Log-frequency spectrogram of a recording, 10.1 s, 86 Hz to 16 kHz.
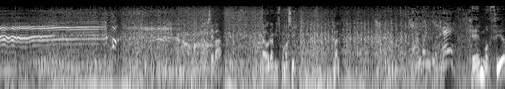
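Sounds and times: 
brief squeak as a car comes to a stop: 0:00.0 - 0:04.6
car engine rumbling as the vehicle pulls up: 0:00.0 - 0:09.9
speech: 0:04.2 - 0:07.1, 0:09.4 - 0:10.0.

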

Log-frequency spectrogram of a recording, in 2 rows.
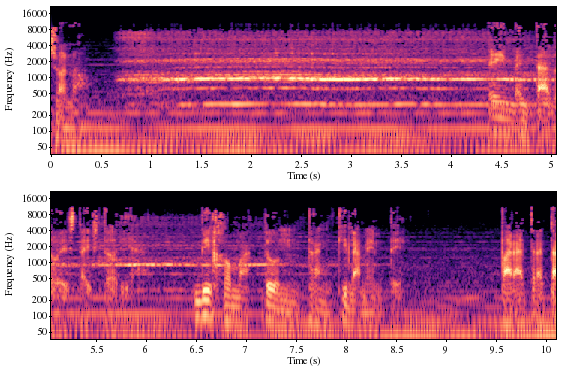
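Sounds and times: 
speech: 0:00.0 - 0:00.9, 0:04.4 - 0:08.7, 0:09.6 - 0:10.0
lighthouse foghorn blast: 0:00.6 - 0:08.2.

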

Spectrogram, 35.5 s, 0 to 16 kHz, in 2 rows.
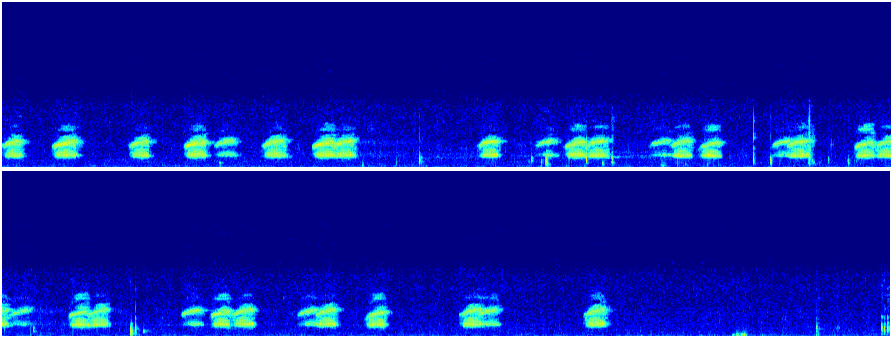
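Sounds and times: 
toads and frogs croaking at night near a stream: 0:00.0 - 0:01.7, 0:02.5 - 0:07.4, 0:09.4 - 0:14.6, 0:15.4 - 0:16.3, 0:16.9 - 0:20.5, 0:21.3 - 0:25.7, 0:26.9 - 0:27.9, 0:29.4 - 0:30.1
faint clicks: 0:10.5 - 0:12.4, 0:15.0 - 0:17.1.

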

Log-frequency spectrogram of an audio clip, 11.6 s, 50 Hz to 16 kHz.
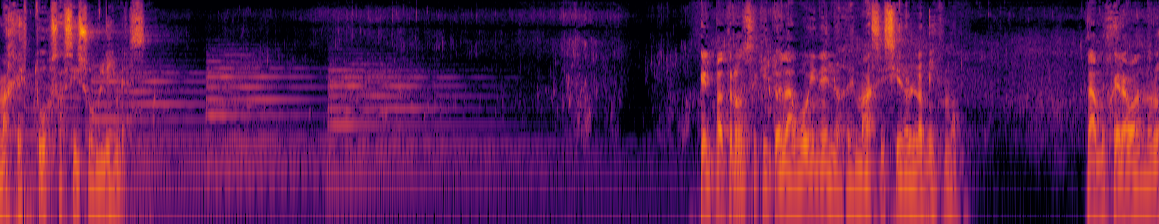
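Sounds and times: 
speech: 0:00.0 - 0:01.6, 0:07.0 - 0:09.8, 0:10.8 - 0:11.5
church bell tolling over the sea at dusk: 0:00.0 - 0:09.7
soft watery splash: 0:05.3 - 0:11.5.

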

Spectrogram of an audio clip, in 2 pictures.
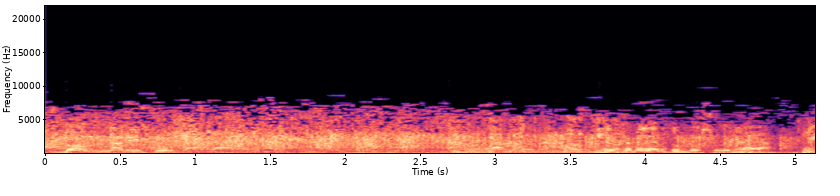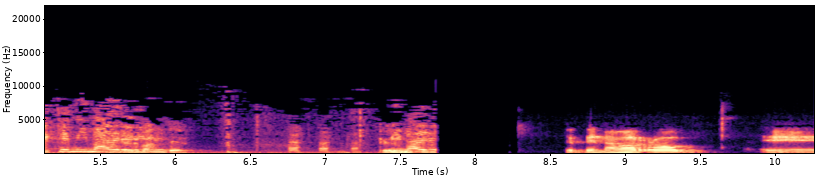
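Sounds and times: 
audience applause: 0:00.0 - 0:05.8
speech: 0:00.1 - 0:02.0, 0:02.7 - 0:07.8, 0:08.6 - 0:10.2
laughter: 0:06.7 - 0:07.7.

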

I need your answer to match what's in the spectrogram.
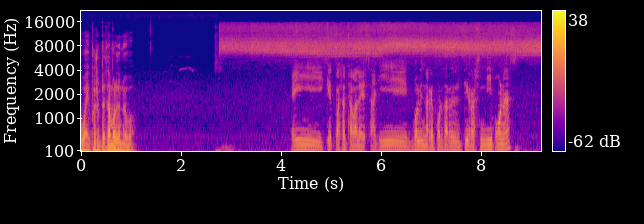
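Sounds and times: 
speech: 0:00.0 - 0:01.2, 0:04.2 - 0:08.8
cicadas buzzing in Japan in midsummer: 0:01.9 - 0:09.2.

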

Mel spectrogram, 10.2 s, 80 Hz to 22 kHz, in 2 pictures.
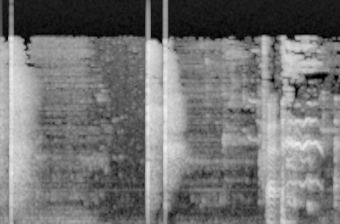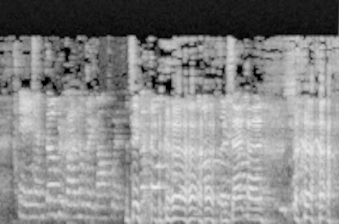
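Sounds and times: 
sharp hand claps with short tail in a quiet room: 0:00.0 - 0:00.6, 0:02.2 - 0:02.8
laughter: 0:03.3 - 0:05.4, 0:07.0 - 0:10.1
speech: 0:04.0 - 0:04.6, 0:05.4 - 0:10.1.

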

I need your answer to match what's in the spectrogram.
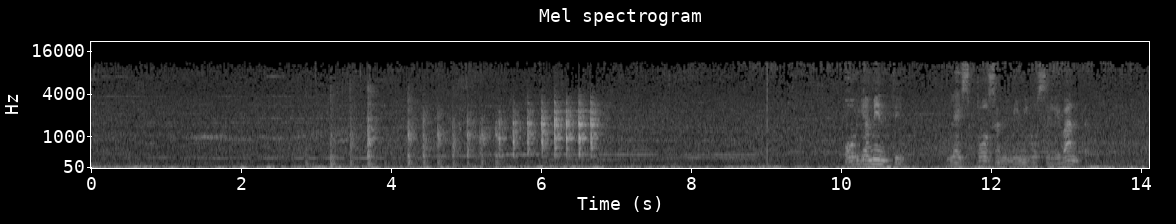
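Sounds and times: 
low steady hum: 0:00.0 - 0:14.0
knocking on a door: 0:02.8 - 0:06.9
speech: 0:10.3 - 0:13.4.

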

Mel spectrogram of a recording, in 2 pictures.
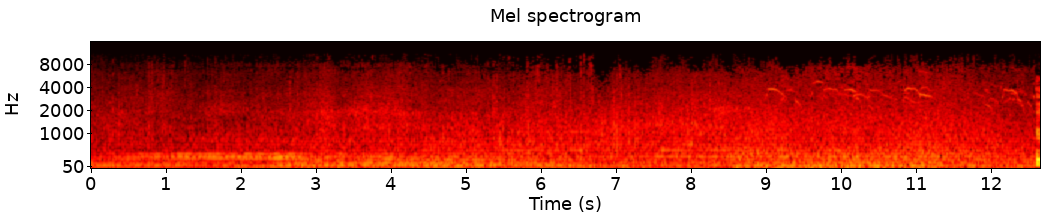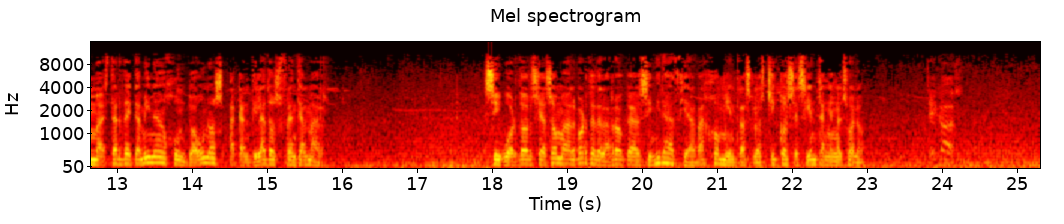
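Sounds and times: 
car engine driving through mountain terrain: 0:00.0 - 0:08.1
road rumble: 0:00.0 - 0:25.3
wind noise: 0:00.0 - 0:25.3
speech: 0:12.7 - 0:16.0, 0:17.9 - 0:23.2, 0:23.8 - 0:24.4.

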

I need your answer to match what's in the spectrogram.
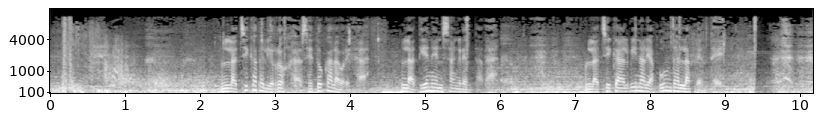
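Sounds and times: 
pistol gunshot: 0:00.1 - 0:01.1
speech: 0:02.3 - 0:10.1.

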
